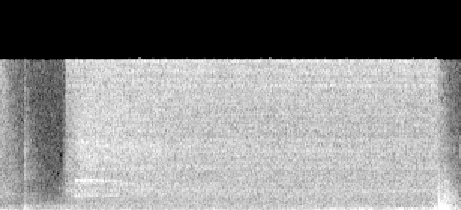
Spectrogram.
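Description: Kitchen tap running water into the Bodum Pebo's glass lower pot, a steady rush that starts about a second in and shuts off just before the end with a brief knock.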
